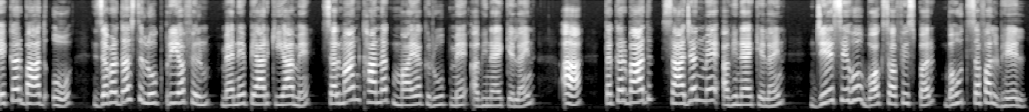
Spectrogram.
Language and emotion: Maithili, neutral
